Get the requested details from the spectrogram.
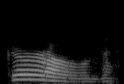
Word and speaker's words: girls: There's an R in there. You must pronounce it girls.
